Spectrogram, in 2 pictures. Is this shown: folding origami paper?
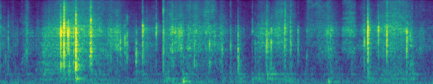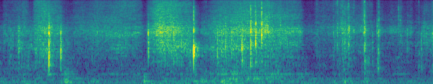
yes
